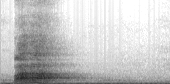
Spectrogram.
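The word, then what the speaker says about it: ברא: O verbo criar, que aparece 17 vezes ao longo do Antigo Testamento, em hebraico, se pronuncia assim: bará.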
